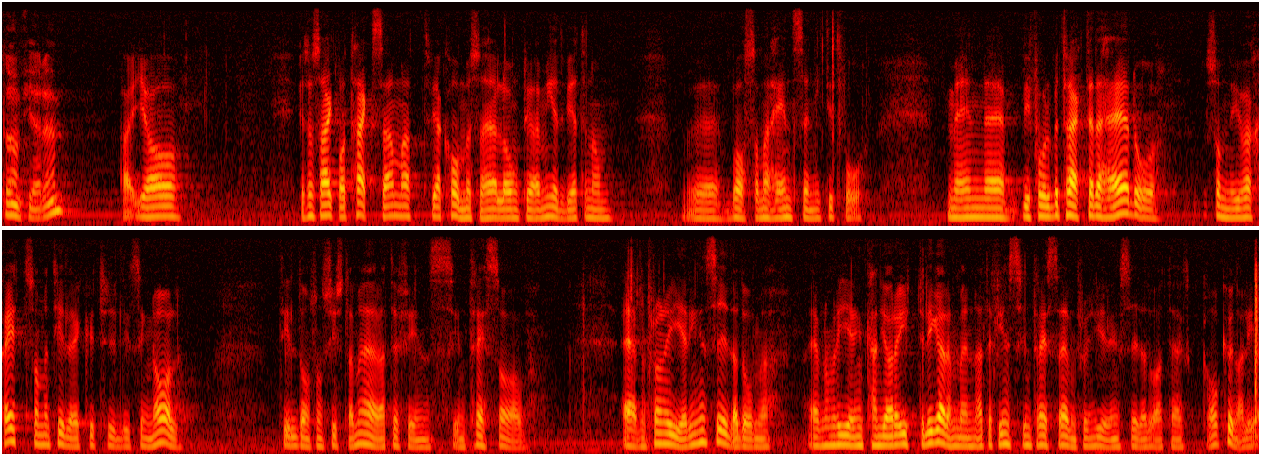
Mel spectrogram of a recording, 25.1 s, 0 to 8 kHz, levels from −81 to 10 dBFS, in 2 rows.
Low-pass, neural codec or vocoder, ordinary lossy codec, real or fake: 7.2 kHz; none; none; real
